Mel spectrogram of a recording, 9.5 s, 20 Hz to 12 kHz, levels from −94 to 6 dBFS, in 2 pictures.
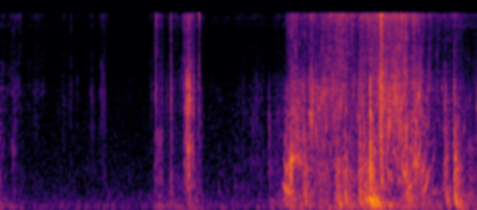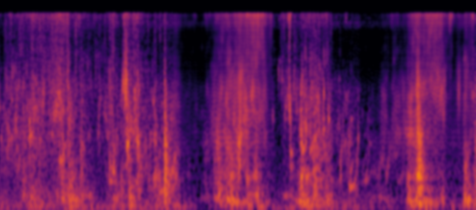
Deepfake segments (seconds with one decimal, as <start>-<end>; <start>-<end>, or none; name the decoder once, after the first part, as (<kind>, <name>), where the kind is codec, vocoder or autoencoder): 6.5-7.5 (vocoder, Vocos); 8.5-9.5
